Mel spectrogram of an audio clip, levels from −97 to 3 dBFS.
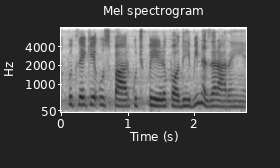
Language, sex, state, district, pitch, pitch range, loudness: Hindi, female, Maharashtra, Aurangabad, 230 Hz, 220-265 Hz, -17 LUFS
